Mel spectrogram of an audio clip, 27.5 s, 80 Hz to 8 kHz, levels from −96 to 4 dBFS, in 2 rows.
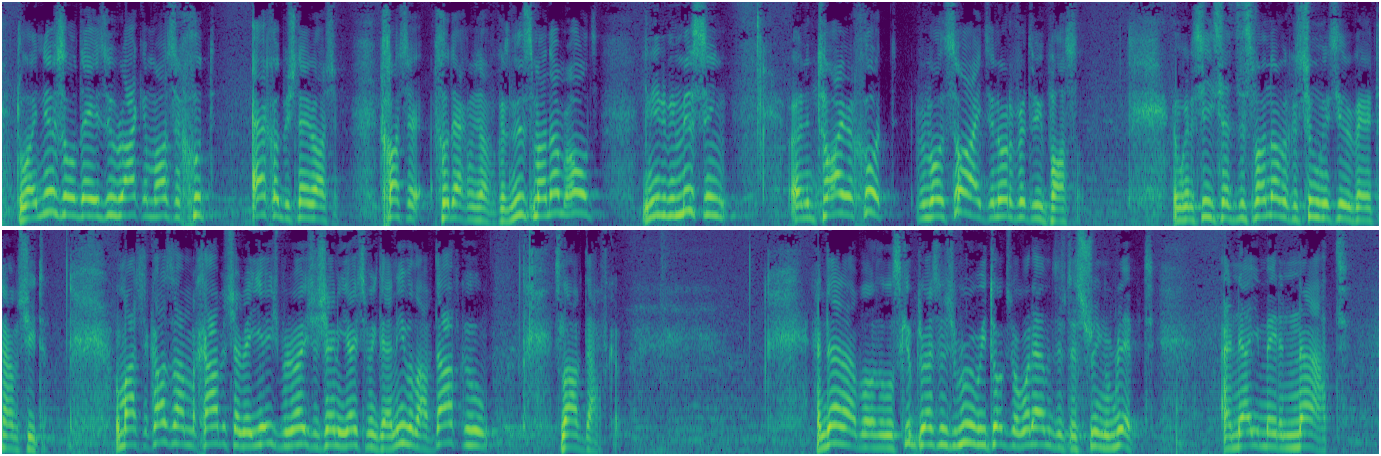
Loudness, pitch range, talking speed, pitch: -18 LUFS, 180-230 Hz, 155 wpm, 205 Hz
